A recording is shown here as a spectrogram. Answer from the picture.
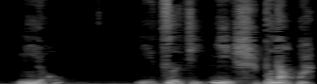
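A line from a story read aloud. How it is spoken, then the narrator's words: Hushed low voice. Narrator (Chinese): 万征 压低了嗓子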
